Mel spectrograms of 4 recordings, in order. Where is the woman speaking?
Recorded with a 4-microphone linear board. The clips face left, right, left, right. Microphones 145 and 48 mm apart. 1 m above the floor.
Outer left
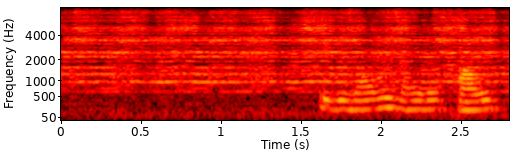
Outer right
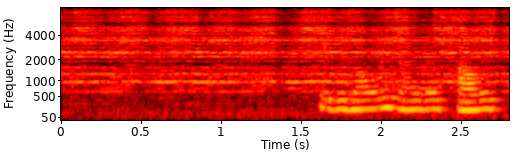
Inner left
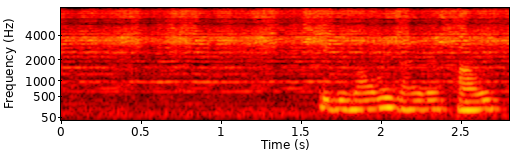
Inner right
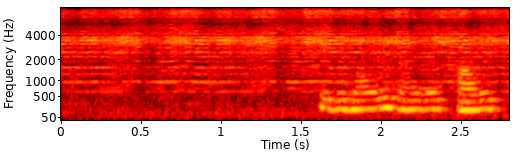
70° right (ahead or behind), 1.4 m.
